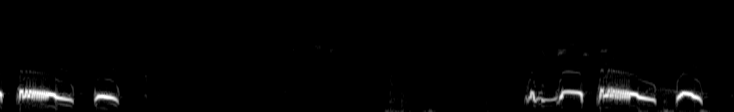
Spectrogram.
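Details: Spotted dove calling to prompt decoy birds to coo. A drawn, slightly falling coo and a short coo are followed by several seconds of silence, then a phrase of wavering notes, a long hollow coo and a closing short coo.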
